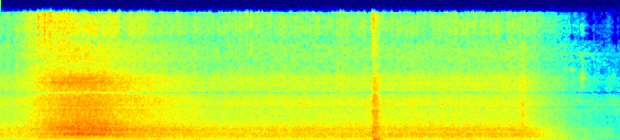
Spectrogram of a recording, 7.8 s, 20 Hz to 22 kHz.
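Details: 2002 GMC Envoy with code P0495 and an extremely loud, jet-like cooling fan from a bad fan clutch. After the replacement, the engine runs with a moderate, even fan rush and no roar; the new fan clutch works normally.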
